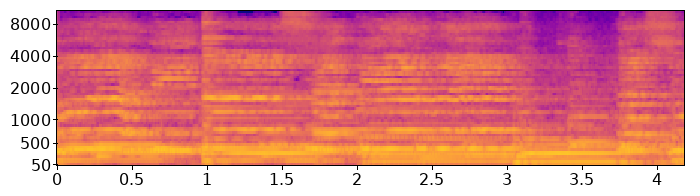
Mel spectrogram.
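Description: Andean folk ensemble playing live: a woman's voice singing a slow melody over strummed charango and acoustic guitar.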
